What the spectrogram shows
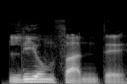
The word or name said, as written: lionfante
